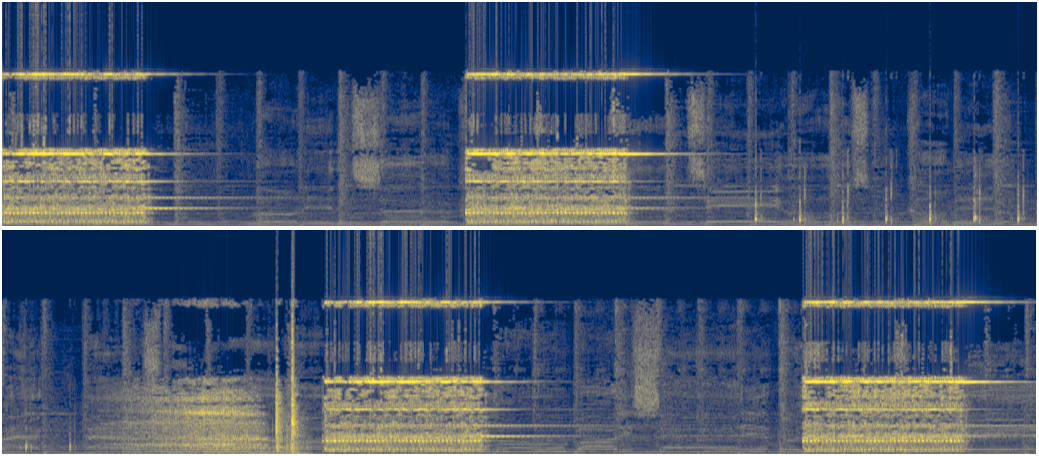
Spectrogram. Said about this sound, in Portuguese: Alguns instantes depois, o telefone toca.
